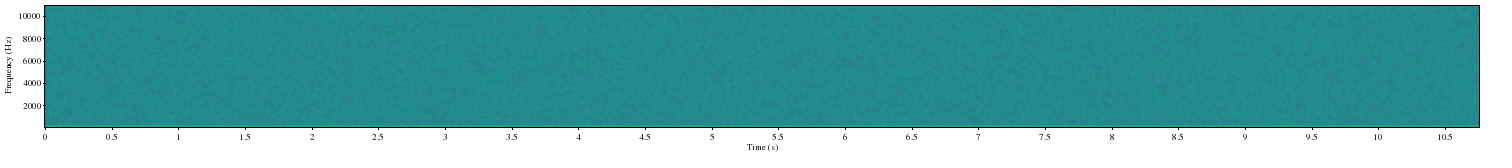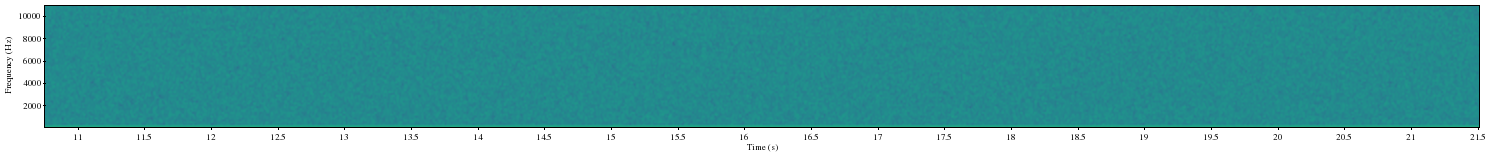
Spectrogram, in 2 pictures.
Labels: is there a storm?
yes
